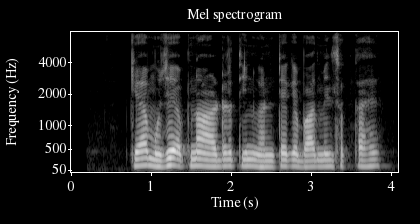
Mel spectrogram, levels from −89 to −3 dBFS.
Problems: none marked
